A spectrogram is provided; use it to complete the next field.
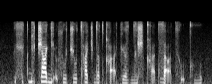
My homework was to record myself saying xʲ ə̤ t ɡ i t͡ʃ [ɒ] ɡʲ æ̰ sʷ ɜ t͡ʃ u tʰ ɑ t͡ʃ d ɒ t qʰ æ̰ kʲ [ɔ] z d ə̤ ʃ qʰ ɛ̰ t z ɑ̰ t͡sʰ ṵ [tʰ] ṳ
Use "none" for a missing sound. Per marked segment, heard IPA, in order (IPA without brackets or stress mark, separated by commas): ɑ, ɔ, kʰ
